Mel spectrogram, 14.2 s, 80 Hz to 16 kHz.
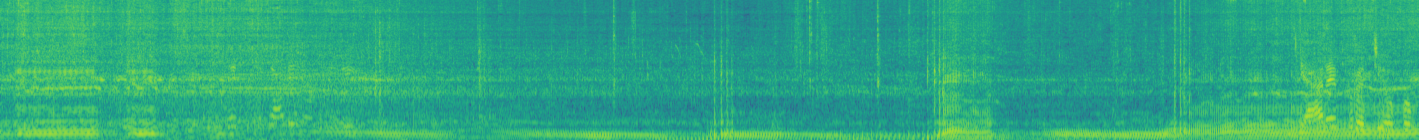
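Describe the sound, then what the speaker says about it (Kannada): A 1991 Yamaha RX 100 two-stroke motorcycle running up close, its engine revving and dropping through repeated rises in pitch over about fourteen seconds, with someone talking over the engine. "RX 100 ಸೌಂಡಲ್ಲೇ ಜನ ಕಂಡುಹಿಡಿದುಕೊಳ್ತಾರೆ RX ಅಂತಂದು."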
